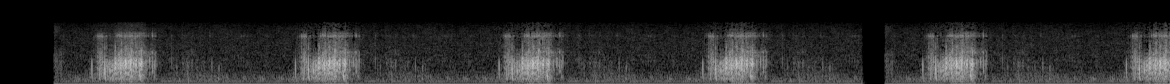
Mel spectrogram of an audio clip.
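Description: Rough, noisy breaths at about 29 a minute, heard as crackles: fluid or secretions in the small airways.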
